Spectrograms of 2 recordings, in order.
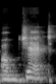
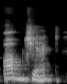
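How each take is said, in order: First: The stress is on the second syllable. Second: The stress is on the first syllable. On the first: It is a verb. "object as a verb" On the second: It is a noun. "Here it falls on the first syllable"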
